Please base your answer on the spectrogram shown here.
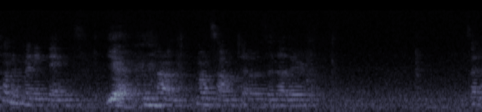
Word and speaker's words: Monsanto: so that that's one of many things yeah monsanto is another is that how you pronounce it monsanto yeah that's the big uh they pissed me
